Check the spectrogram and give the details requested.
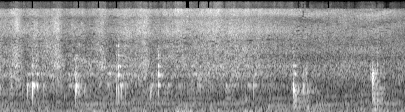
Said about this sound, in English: Proceed to toss very, very lightly in the pan.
